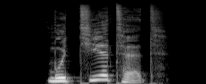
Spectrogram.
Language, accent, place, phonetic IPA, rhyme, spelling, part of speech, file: German, Germany, Berlin, [muˈtiːɐ̯tət], -iːɐ̯tət, mutiertet, verb, De-mutiertet.ogg
- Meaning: inflection of mutieren: 1. second-person plural preterite 2. second-person plural subjunctive II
